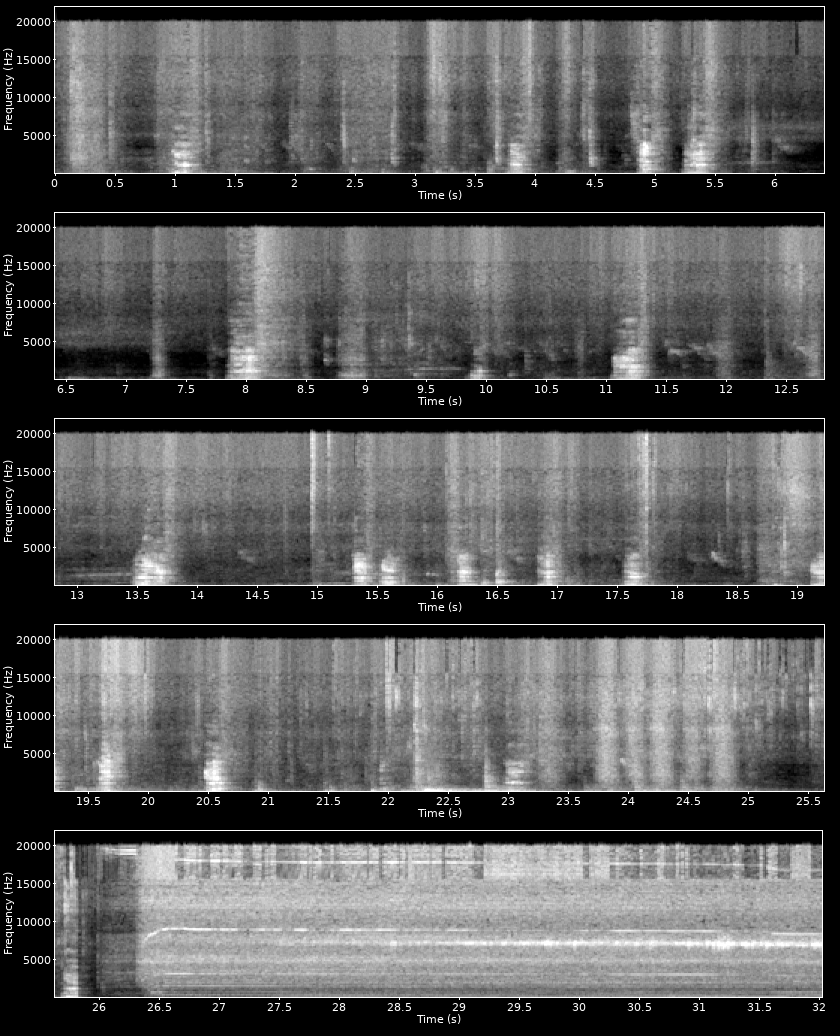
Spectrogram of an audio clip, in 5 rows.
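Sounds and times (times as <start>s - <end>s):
pigs grunting: 0.8s - 1.6s, 3.7s - 5.9s, 7.2s - 10.2s, 11.0s - 11.5s, 12.8s - 14.0s, 15.0s - 18.0s, 18.6s - 23.9s, 25.6s - 25.9s.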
